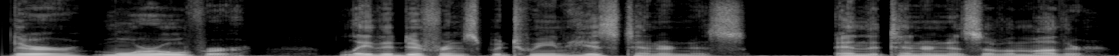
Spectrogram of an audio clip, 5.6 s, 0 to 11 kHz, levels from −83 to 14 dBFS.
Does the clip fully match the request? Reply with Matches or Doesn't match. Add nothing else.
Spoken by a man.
Matches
